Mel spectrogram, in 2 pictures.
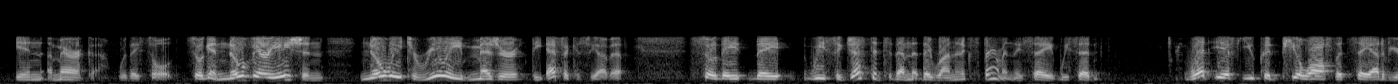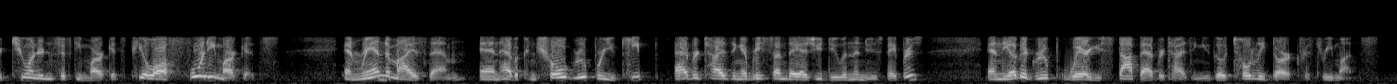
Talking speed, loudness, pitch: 185 wpm, -23 LUFS, 230 Hz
